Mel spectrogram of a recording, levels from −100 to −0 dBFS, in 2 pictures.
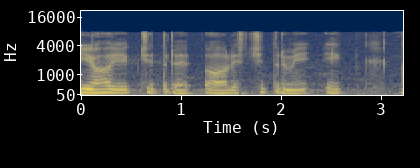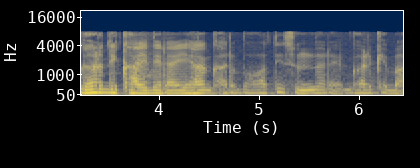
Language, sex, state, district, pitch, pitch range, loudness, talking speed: Hindi, male, Uttarakhand, Tehri Garhwal, 140 Hz, 135-155 Hz, -20 LUFS, 225 wpm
